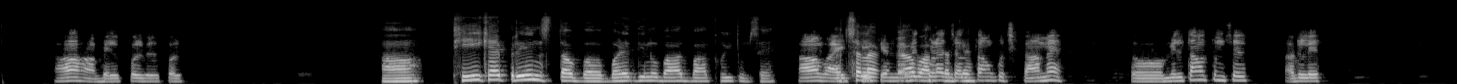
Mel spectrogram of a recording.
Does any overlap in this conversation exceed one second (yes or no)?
yes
